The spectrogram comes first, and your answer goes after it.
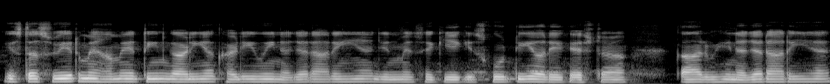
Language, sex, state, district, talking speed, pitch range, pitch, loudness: Hindi, male, Uttar Pradesh, Jyotiba Phule Nagar, 180 wpm, 115-130 Hz, 120 Hz, -17 LUFS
